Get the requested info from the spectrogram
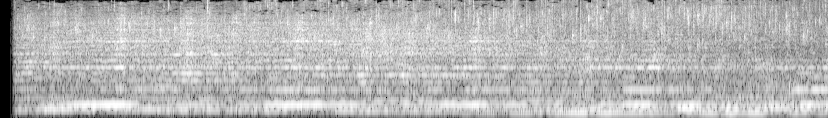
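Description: Intro music: layered, sustained notes that change every half second to a second, over a soft rushing wash, starting the instant the video begins.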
